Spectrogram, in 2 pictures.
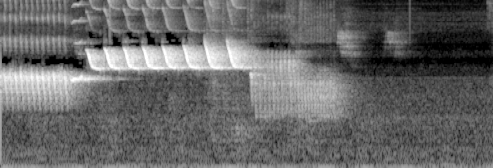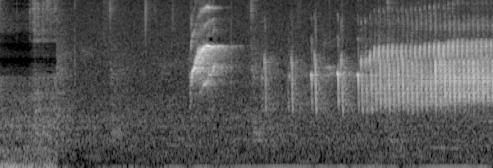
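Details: Singing yellow male canary in a training song: rapid repeated chip notes and a buzzy roll, a quiet pause, then a burst of fast ticking notes running into a bright, sustained trill.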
